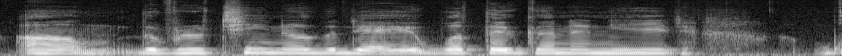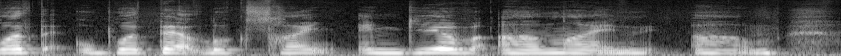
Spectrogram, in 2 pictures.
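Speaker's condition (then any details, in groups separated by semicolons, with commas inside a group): Cerebral palsy, mild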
